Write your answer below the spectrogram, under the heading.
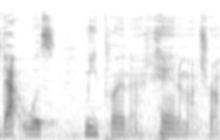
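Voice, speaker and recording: Noticeable background noise fills the recording. Through it, a woman is talking. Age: young (19). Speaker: podcast host. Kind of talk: solo monologue, casual. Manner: casual, filler-heavy.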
